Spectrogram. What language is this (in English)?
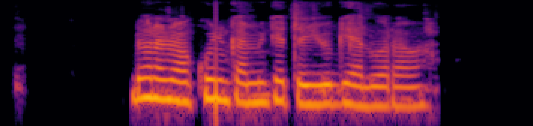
Luo (Kenya and Tanzania)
